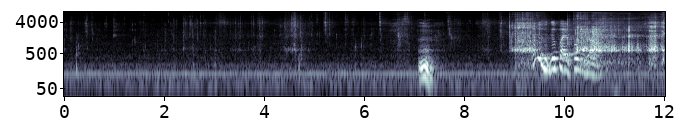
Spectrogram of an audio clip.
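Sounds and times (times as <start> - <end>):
soft chewing with mouth clicks: 0.0 - 8.9.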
